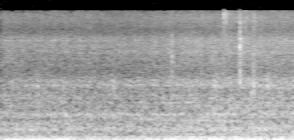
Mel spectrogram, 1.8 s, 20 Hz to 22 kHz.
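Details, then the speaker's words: Renault Megane 2 after repairing bad ignition coil connector contacts (cylinders 2 and 3, no plugs or coils replaced): steady low drone while driving, no stumbles; coil faults and dashboard warnings gone. "Problème résolu sans changer les bougies ou les bobines, il s'agissait simplement d'un mauvais contact dans les connecteurs."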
